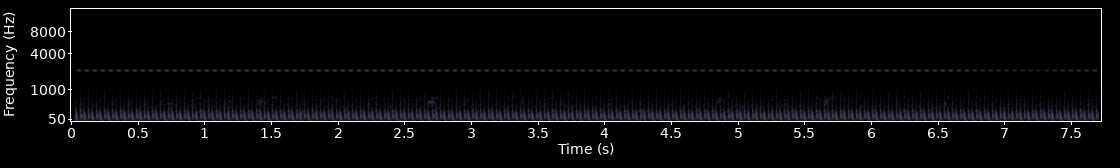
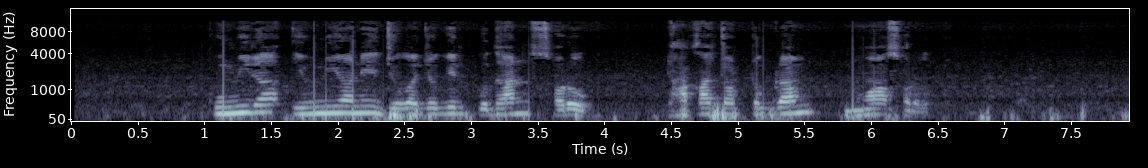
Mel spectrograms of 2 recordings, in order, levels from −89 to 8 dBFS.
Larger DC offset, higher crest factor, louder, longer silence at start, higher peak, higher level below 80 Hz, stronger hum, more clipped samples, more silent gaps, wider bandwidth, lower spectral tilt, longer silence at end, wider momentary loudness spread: neither; second, 12 dB vs 20 dB; second, -67 LUFS vs -26 LUFS; second, 0.05 s vs 1.1 s; second, -56 dBFS vs -8 dBFS; second, -74 dBFS vs -44 dBFS; first, 50 Hz at -75 dBFS vs none; neither; neither; second, 9.6 kHz vs 11.5 kHz; about the same, -6 dB/octave vs -6.5 dB/octave; about the same, 0 s vs 0 s; second, 1 LU vs 21 LU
